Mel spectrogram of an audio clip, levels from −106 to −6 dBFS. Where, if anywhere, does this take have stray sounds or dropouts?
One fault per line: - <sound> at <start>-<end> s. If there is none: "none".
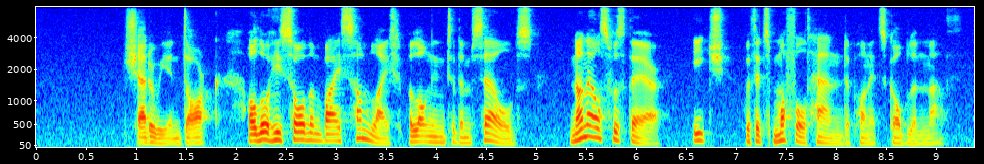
none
